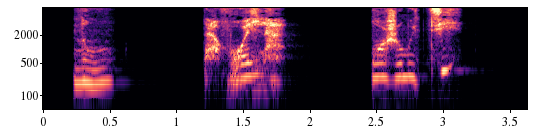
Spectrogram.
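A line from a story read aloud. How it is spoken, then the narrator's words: Whisper. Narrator (Russian): прошептал он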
